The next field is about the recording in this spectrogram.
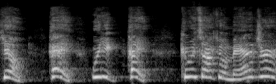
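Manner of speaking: loud, pitched way up, full theatrical acting voice. Retelling how Wes demanded a manager: imitating Wes in full-on actor mode. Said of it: "Wes goes into full-on actor mode".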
